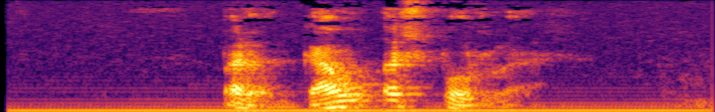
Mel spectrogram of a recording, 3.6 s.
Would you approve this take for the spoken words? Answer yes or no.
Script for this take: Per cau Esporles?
no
